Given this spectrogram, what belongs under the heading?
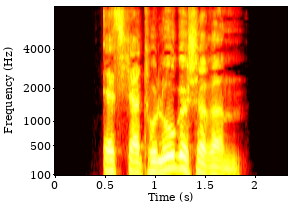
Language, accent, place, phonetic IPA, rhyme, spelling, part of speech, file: German, Germany, Berlin, [ɛsçatoˈloːɡɪʃəʁəm], -oːɡɪʃəʁəm, eschatologischerem, adjective, De-eschatologischerem.ogg
- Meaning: strong dative masculine/neuter singular comparative degree of eschatologisch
